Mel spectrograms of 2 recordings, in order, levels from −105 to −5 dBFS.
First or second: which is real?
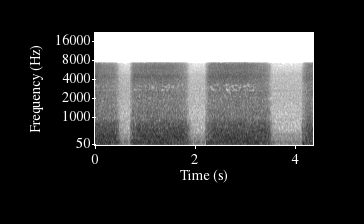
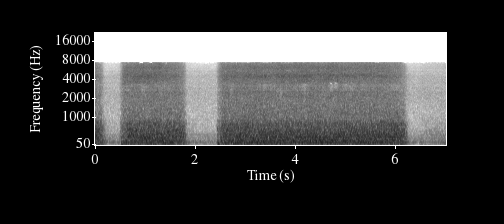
first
